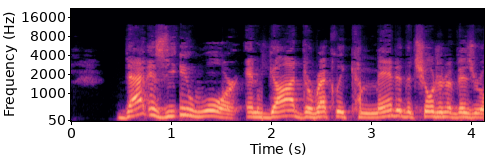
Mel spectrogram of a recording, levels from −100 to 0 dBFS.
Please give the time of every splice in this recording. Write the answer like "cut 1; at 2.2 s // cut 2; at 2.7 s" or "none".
cut 1; at 1.1 s // cut 2; at 1.9 s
